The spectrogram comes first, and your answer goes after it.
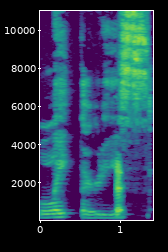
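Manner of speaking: slowly, with a playful jab; slow teasing correction. Real, not acted. Ribbing her cohost about his age, slow and teasing. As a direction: drag out late thirties slowly to tease.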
